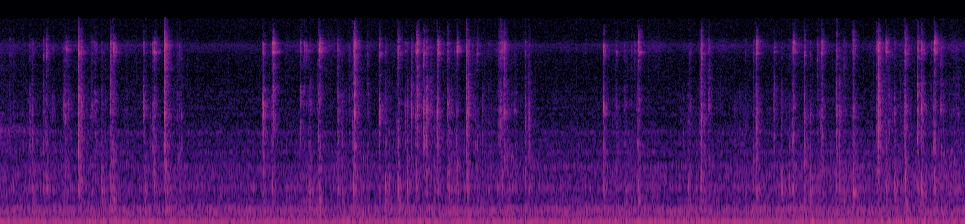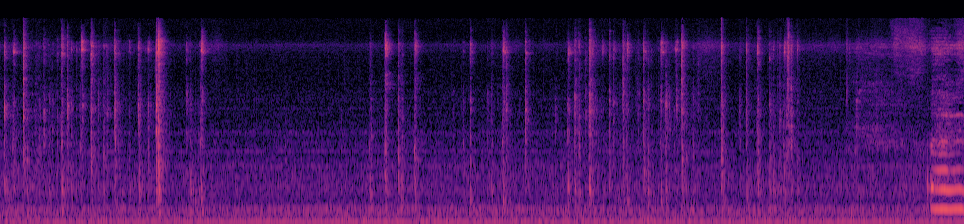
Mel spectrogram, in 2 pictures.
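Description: Keystrokes on a computer keyboard as someone types a sentence: quick irregular runs of clicks broken by short pauses, over a steady low hum.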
